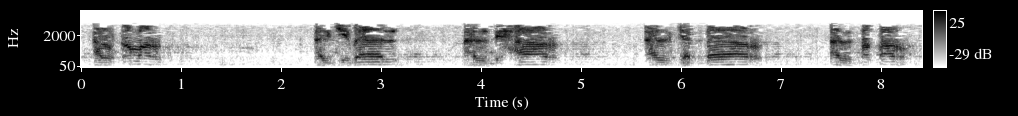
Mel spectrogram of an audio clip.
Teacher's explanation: لام القمرية تلفظ ولا تنحذف في درج الكلام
